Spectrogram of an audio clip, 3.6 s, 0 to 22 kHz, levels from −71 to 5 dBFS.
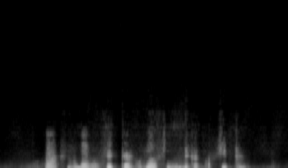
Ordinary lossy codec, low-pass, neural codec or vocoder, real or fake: none; 19.8 kHz; codec, 44.1 kHz, 0.9 kbps, DAC; fake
